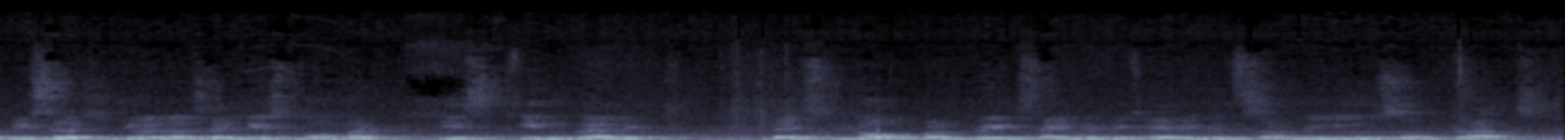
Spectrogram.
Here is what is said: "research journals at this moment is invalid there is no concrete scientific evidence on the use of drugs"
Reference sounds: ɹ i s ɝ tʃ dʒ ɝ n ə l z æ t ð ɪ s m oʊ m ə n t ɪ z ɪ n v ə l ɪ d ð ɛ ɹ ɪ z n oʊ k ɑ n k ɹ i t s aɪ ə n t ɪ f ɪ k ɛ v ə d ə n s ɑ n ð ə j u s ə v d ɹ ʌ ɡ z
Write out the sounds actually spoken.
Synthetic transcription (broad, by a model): ɹ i s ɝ tʃ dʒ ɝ l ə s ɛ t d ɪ s m oʊ m ə n t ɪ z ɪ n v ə l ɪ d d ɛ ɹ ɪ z n oʊ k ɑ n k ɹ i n s aɪ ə n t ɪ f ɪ k ɛ v ə d ə n s ɑ n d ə j u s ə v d ɹ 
